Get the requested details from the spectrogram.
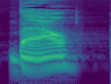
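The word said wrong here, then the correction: Lady Bow: Lady Bo, yeah.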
